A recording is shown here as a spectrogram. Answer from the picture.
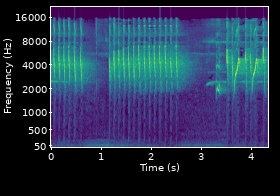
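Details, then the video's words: Burcil, a small songbird, in harsh besetan style for mastering caged home and contest birds; rapid ticking rattles in two runs, then quick rising whistled slurs. "Suara Masteran Burcil Besetan Kasar"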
